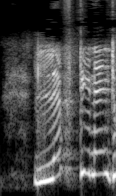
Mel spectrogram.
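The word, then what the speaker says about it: lieutenant: ना ठीक है नेक्स्ट सुनो लेफ्टिनेंट बोलते हैं क्या बोलते हैं लेफ्टिनेंट लेकिन लिखते क्या है लूटने अब बोलोगे लूटने हां एफ तो है ही नहीं क्या कहा मैंने बोलते हैं लेफ्टिनेंट एफ है ही नहीं बोलते हैं कर्नल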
